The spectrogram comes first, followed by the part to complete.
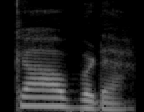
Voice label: "cabra", Spanish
